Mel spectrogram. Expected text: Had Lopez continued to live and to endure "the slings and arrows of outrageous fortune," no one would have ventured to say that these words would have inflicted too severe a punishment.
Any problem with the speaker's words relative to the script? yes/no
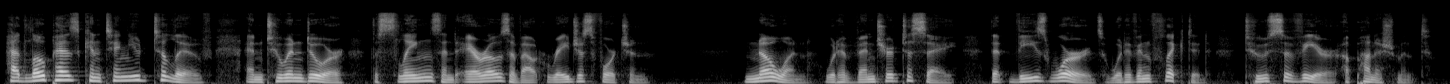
no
